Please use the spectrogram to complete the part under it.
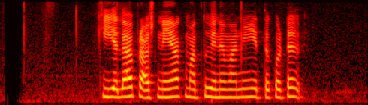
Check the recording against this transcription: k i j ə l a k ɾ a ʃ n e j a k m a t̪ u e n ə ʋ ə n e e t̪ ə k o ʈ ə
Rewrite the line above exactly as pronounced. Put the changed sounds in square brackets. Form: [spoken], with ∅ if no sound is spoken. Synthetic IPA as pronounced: k i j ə l a [p] ɾ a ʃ n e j a k m a t̪ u e n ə ʋ [a] n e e t̪ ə k o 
